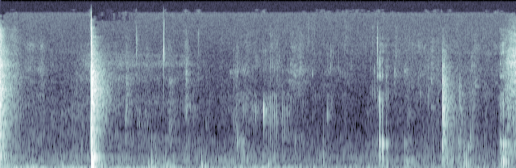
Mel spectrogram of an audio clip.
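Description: Quiet sipping, swallowing and mouth sounds of people tasting beer, with a single sharp click about a second in and a few soft clicks later on.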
